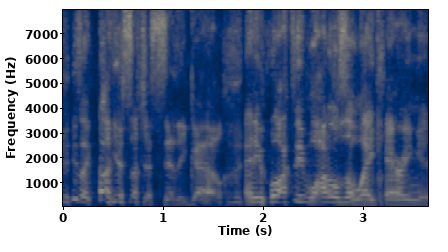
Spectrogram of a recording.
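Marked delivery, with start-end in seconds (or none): 0.4-1.6 talking with words broken up by chuckles. Retelling what a man said as he walked away with it, imitating him laughing while talking. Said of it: "he just kind of laughs as he".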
